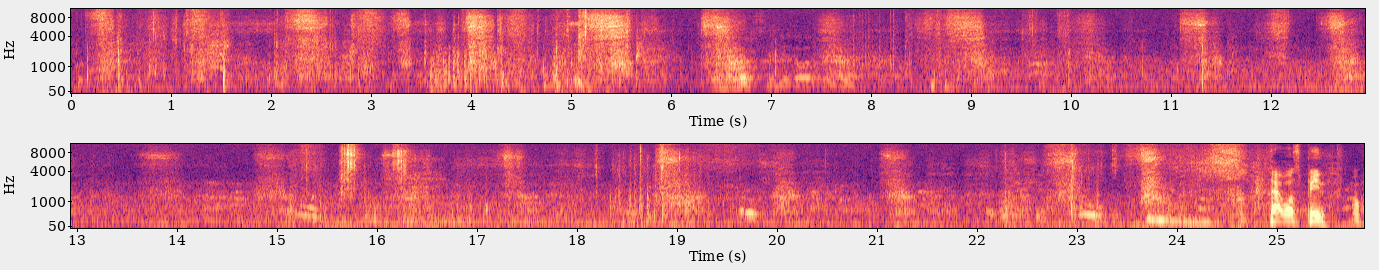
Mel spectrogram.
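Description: A man grunts and groans close by.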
